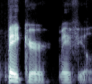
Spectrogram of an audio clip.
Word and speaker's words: Baker Mayfield: 2 Chainz at you mispronounce 2,328. Baker's name. It's Baker Mayfield.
